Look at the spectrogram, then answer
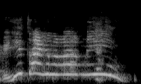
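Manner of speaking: woman's voice, pitched very high. Imagining the wife watching later and asking about it: imitating the wife. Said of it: "she gonna be like".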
